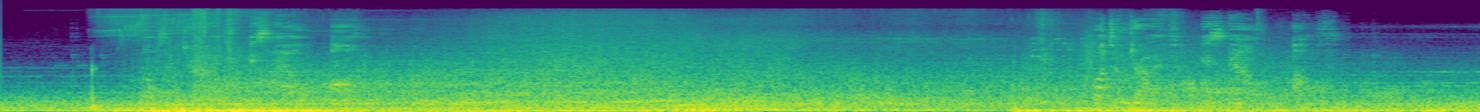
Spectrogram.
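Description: A spaceship engine hums low and swells to a roar.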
